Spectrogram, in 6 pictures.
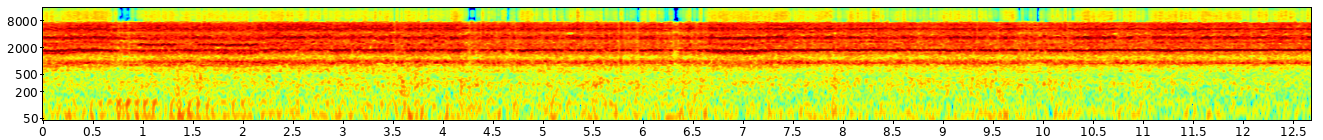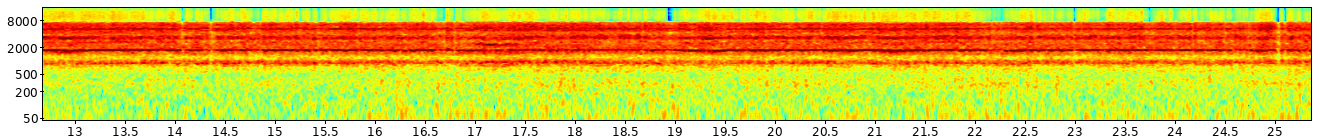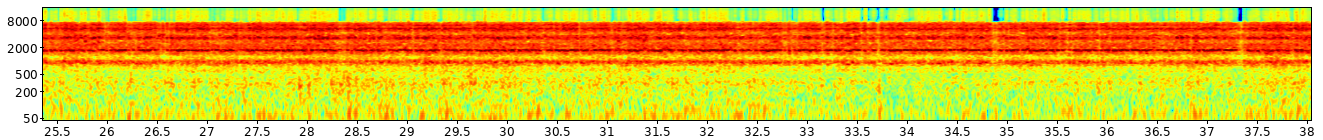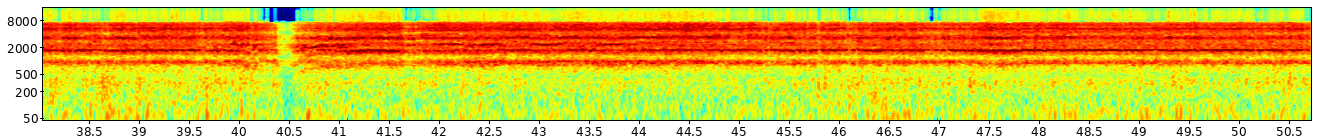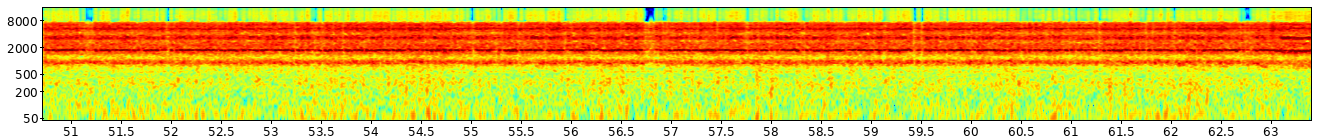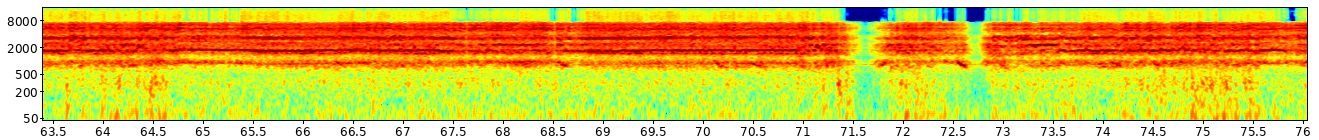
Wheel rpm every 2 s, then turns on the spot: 220, 230, 230, 230, 230, 230, 230, 230, 230, 230, 230, 230, 230, 230, 230, 230, 230, 240, 230, 230, 160, 220, 230, 230, 230, 230, 230, 230, 230, 230, 230, 230, 230, 220, 210, 190, 120, 220.
none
